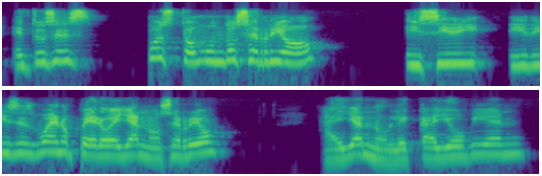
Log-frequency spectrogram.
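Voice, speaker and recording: A Mexican woman hosting a podcast, telling a story in a relaxed, chatty way, with a slightly higher voice. She acts out the punches with sound effects and keeps throwing in quick asides. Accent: Mexican Spanish. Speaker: podcast host. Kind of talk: casual storytelling monologue.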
